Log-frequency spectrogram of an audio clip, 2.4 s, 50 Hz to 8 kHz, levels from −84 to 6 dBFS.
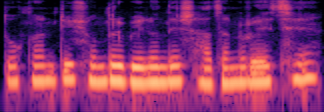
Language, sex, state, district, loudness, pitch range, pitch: Bengali, female, West Bengal, Alipurduar, -13 LUFS, 190-210 Hz, 200 Hz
